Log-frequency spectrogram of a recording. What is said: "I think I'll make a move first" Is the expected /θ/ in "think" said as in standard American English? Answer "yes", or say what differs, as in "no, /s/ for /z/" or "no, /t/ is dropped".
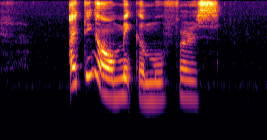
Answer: no, /t/ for /θ/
